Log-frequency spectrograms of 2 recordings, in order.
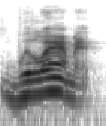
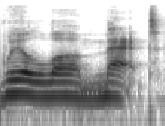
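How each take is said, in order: First: It uses the local pronunciation. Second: It uses a non-local pronunciation. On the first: The speaker calls it right. "it is Willamette. That's how people say it" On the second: The speaker calls it wrong. "I always said Willamette"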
